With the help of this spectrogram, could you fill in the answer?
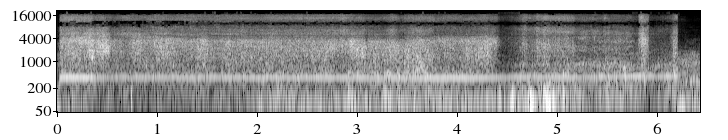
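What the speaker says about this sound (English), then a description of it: "now time to hoover all the joints clear" A pneumatic vacuum cleaner hoovers debris out of the joints of a newly grouted patio, giving a loud, steady, rushing drone with a constant whine. It runs without pause for the whole stretch, dipping only briefly near the end.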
